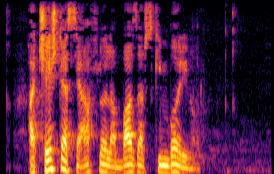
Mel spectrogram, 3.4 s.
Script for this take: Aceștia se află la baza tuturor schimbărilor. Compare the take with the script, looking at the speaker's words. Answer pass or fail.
fail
